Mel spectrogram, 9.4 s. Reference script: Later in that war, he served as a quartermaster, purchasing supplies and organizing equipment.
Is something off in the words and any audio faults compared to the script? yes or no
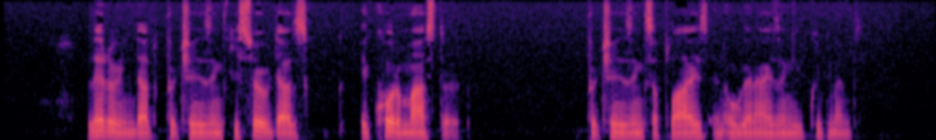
yes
